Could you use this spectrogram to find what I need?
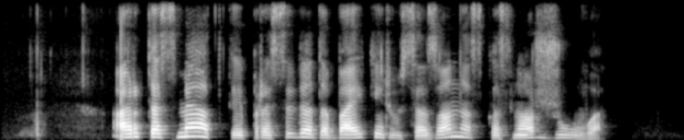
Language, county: Lithuanian, Marijampolė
